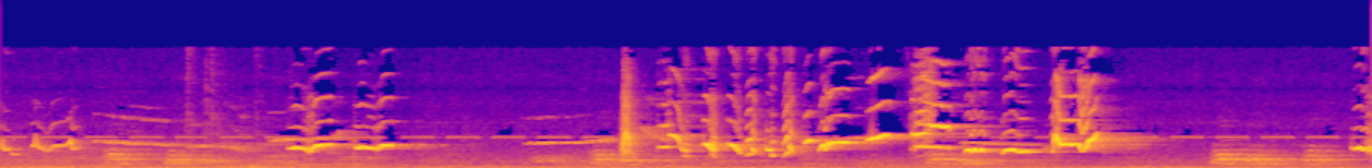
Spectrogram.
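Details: Night song of an oriental magpie-robin in full open style, played to draw replies from other magpie-robins: varied sliding whistles and harsh rasping notes, building into a rapid run of sharp chirps about four per second.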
